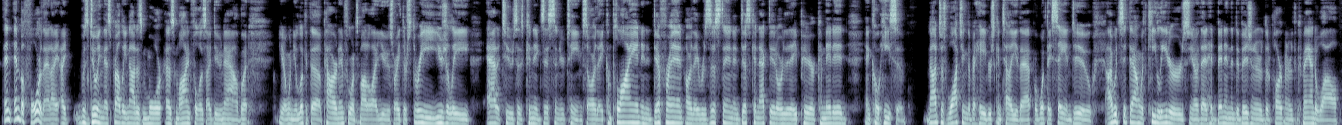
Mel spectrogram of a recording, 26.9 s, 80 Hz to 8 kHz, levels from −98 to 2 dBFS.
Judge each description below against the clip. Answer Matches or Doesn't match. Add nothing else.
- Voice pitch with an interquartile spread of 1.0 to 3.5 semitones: Matches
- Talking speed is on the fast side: Matches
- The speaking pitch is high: Doesn't match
